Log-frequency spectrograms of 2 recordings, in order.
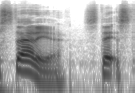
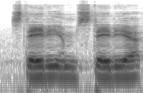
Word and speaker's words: Stadia: Google Stadia. Stadia. Perfect description. I think it's Stadia because it's the of stadium. Stadia. Oh no, maybe it is Stadia. Sure, Stadia.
